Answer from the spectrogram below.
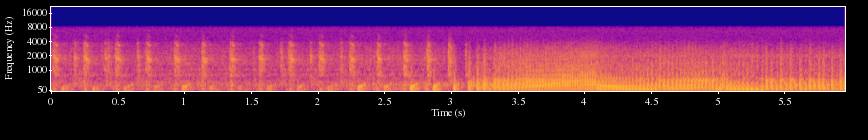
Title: Misfiring and Stalling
